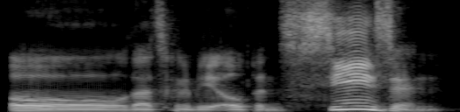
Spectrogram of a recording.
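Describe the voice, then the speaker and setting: Guy w a stuffy nose breaking down a game replay, kinda low voice but bright and forward, lots of ums. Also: sing-song, moderate pace. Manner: chatty, lots of filler words. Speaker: game coach. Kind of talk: casual gameplay review.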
